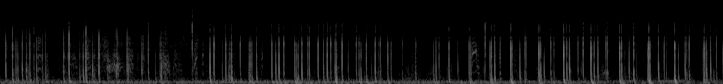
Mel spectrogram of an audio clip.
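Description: An empty white frosted plastic phone case with a printed picture is held in the hands and tapped and scratched with the nails. Rapid, dry clicks and brief scratchy strokes follow one another densely, each dying away almost instantly, over a steady low hum.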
